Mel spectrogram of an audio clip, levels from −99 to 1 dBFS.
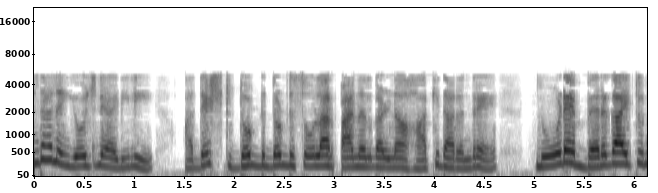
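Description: Speech with heavy AAC compression damage throughout: nothing above 5.1 kHz, dull smeared sibilants and a warbling texture, likely from AAC-LC at a very low bitrate near 16 kbps.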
